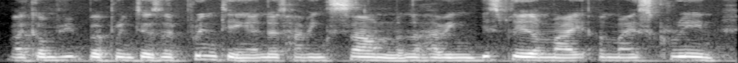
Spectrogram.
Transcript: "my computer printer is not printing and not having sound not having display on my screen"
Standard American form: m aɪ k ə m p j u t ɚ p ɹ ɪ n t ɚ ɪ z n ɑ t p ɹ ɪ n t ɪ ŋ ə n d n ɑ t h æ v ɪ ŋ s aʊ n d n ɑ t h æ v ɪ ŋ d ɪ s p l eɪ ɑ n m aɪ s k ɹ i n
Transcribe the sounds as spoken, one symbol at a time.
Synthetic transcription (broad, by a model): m aɪ k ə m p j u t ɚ p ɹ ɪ n t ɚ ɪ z n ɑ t p ɹ ɪ n t ɪ ŋ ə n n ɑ t h æ v ɪ ŋ s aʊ n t n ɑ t h æ v ɪ ŋ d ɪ s p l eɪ ɑ n m aɪ s k ɹ i n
